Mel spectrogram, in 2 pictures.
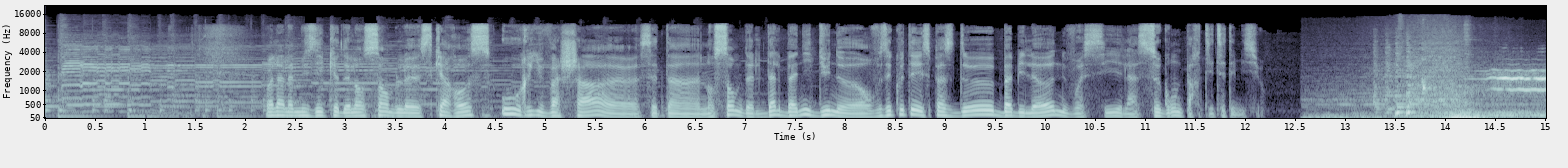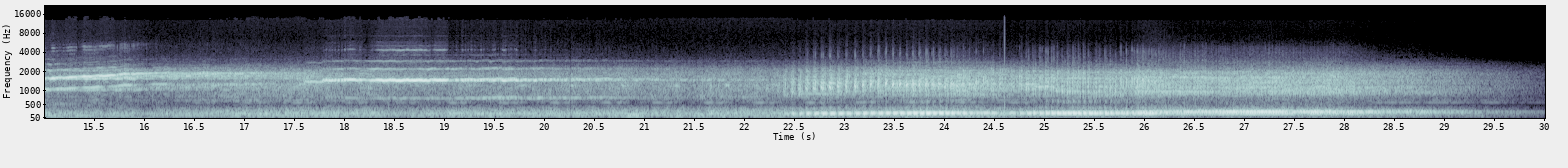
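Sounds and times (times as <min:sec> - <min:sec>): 
speech: 0:02.2 - 0:12.3
whale sounds: 0:13.8 - 0:30.0.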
